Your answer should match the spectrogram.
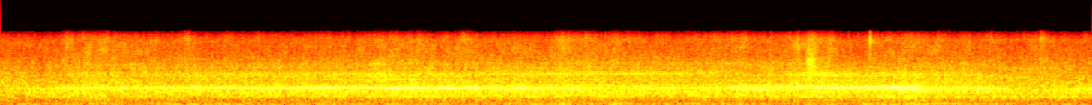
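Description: A city bus's engine running as it drives, heard from inside the passenger cabin: a steady hum with a tone that drifts slightly in pitch, swelling louder about four seconds in and again near the end.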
